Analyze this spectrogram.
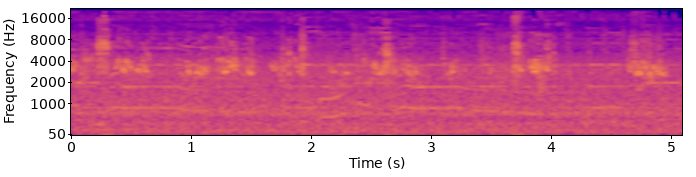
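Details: Contented budgie chirping: bright, clipped high chirps in quick runs, punctuated by louder squeaks, with a soft warbled undertone between the bursts.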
